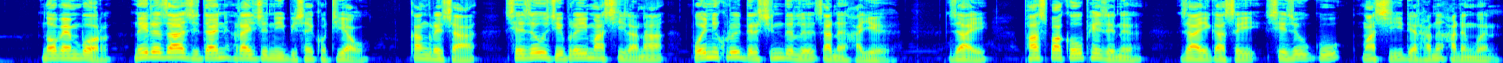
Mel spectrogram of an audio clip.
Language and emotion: Bodo, neutral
